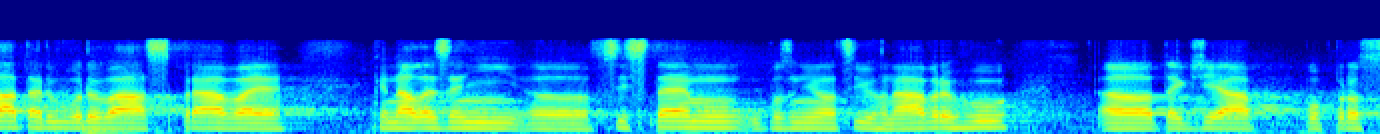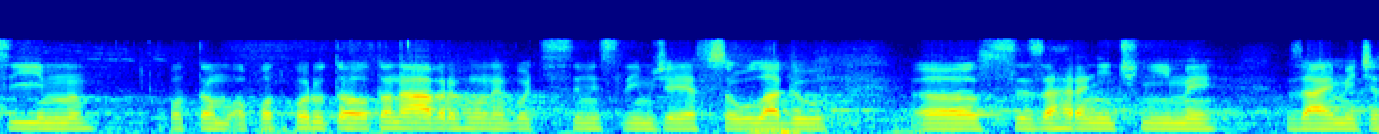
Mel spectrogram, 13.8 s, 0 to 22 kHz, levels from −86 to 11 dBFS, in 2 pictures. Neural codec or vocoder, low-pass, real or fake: none; 7.2 kHz; real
